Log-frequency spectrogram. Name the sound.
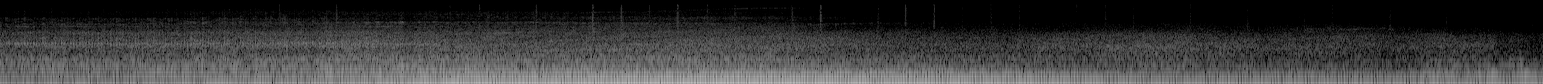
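bus driving in traffic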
